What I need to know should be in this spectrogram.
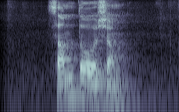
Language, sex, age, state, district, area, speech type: Telugu, male, 18-30, Andhra Pradesh, Guntur, urban, read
